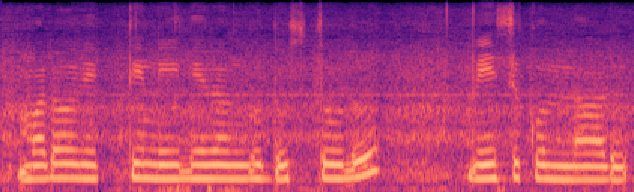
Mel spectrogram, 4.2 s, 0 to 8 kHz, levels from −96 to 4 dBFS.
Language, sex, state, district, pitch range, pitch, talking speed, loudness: Telugu, female, Telangana, Mahabubabad, 215-225 Hz, 220 Hz, 85 wpm, -13 LUFS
